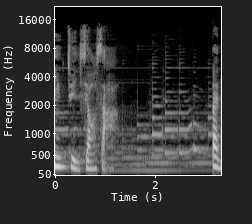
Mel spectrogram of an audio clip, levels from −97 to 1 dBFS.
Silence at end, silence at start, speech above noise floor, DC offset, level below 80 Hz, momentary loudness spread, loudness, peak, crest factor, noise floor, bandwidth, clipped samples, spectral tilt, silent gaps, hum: 0 s; 0 s; 22 dB; under 0.1%; -74 dBFS; 22 LU; -28 LUFS; -4 dBFS; 24 dB; -47 dBFS; 14 kHz; under 0.1%; -4 dB/octave; none; none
